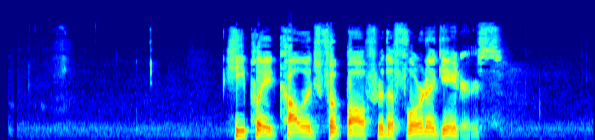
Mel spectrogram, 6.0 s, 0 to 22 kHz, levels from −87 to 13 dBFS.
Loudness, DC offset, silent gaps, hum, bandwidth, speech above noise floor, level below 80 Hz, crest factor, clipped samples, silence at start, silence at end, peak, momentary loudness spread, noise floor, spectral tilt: -15 LUFS; under 0.1%; none; none; 11 kHz; 45 dB; -56 dBFS; 18 dB; under 0.1%; 2.25 s; 0.95 s; 0 dBFS; 13 LU; -60 dBFS; -5 dB/octave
